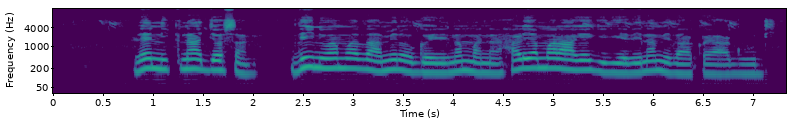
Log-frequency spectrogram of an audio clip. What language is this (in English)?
Kikuyu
